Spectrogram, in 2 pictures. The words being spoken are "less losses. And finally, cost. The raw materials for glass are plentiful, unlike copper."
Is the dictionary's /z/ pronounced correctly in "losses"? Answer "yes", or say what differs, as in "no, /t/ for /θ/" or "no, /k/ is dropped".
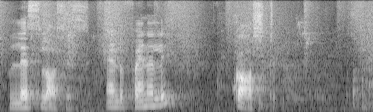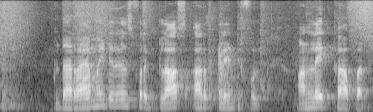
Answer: no, /s/ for /z/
